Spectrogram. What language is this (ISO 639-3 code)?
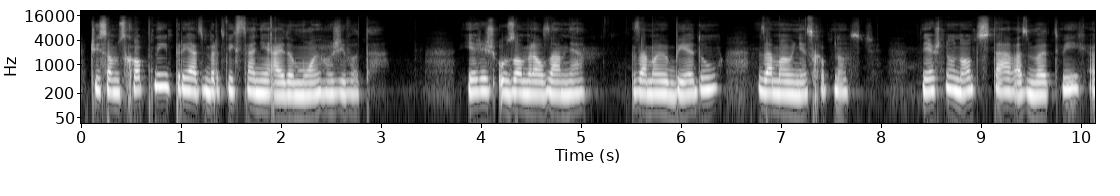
slk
